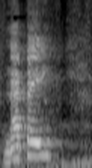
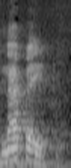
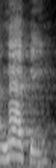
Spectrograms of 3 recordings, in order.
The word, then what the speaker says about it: nappe: And when I tell nappe, when you do a sauce, the consistency you want is nappe. Not nappy, but nappe. Okay. All right. And what I mean by nappe is, you should be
